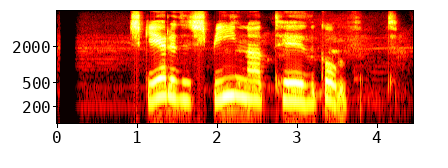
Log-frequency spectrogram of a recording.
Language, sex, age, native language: Icelandic, female, 18-19, Icelandic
